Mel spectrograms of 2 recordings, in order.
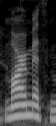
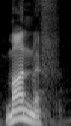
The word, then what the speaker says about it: Monmouth: Marmouth Mama. – Monmouth.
